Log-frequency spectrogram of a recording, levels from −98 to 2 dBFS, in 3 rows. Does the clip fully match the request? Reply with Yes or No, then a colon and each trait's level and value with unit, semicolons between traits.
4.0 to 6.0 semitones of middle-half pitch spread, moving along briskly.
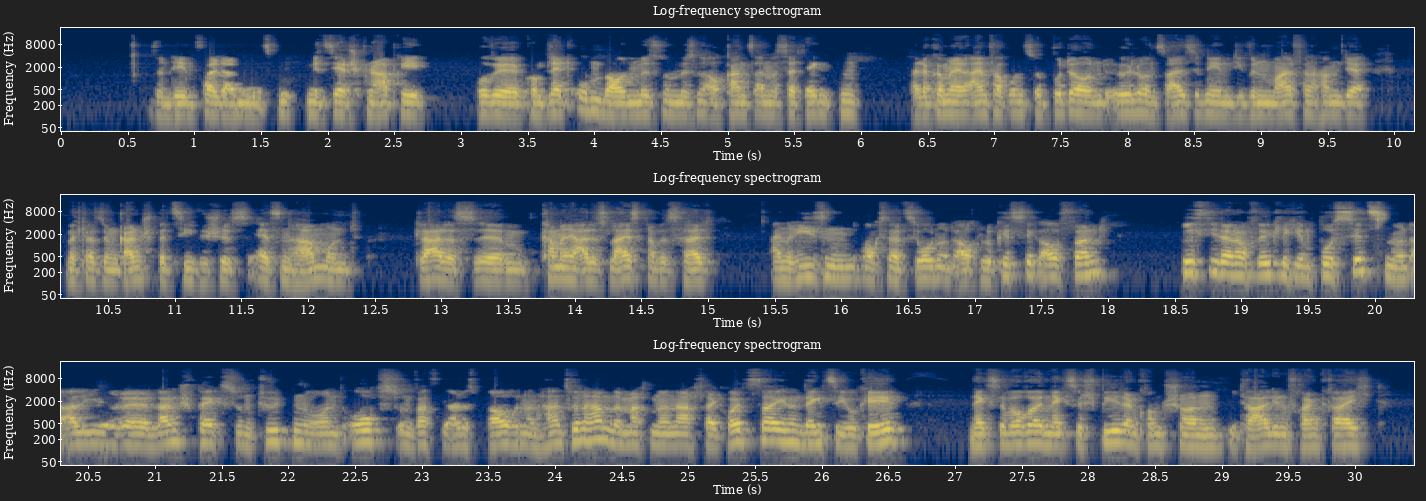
Yes: average, 4.3 semitones; fast, 210 wpm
